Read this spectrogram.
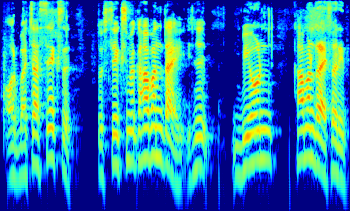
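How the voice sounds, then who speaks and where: A male teacher goes through a physics lesson step by step, steadily repeating each point and often checking that his students are following. His voice is a little high and fairly quick, and the recording sounds dull and lo-fi.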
